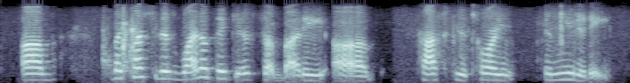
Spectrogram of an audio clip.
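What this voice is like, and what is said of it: Congested voice from a cold. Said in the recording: “I'm sorry, I have a cold.”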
